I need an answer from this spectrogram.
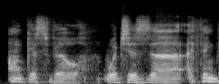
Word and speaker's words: Uncasville: um and there's a veteran Expo and it's pronounced Uncasville Uncasville which is uh I think that's the well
